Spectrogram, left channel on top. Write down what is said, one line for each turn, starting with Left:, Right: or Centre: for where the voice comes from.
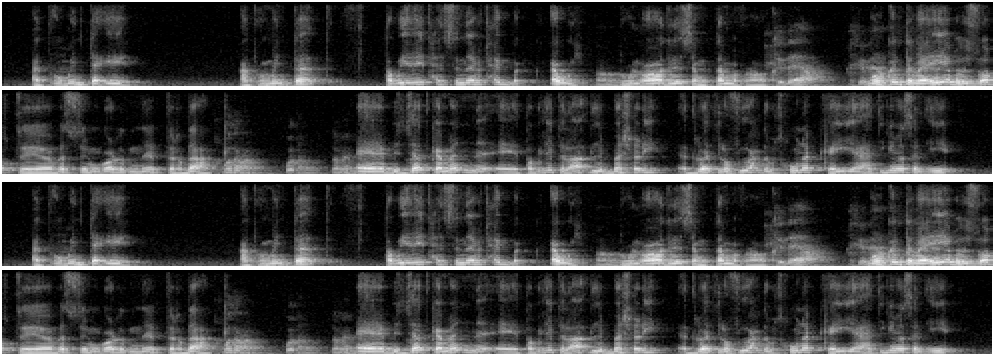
Left: هتقوم
Right: مم.
Left: انت ايه هتقوم
Right: اه
Left: انت ت- طبيعي تحس انها بتحبك قوي
Right: اه
Left: تقول
Right: اه
Left: اه دي لسه مهتمة في العلاقة
Right: خداع خداع
Left: ممكن
Right: قصدك
Left: تبقى
Right: خداع
Left: هي بالظبط هي بس مجرد ان هي بتخدعك
Right: خدعة خدعة تمام
Left: آه بالذات
Right: طيب
Left: كمان آه طبيعة العقل البشري دلوقتي لو في واحدة بتخونك هي هتيجي مثلا ايه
